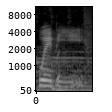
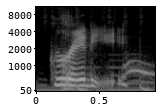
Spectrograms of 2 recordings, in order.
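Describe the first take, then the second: First: The R is replaced by a W sound. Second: The word is said with a clear R sound. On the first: "if you pronounce it like you're a kid who can't pronounce um R's" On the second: "it's normally pronounced gritty"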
